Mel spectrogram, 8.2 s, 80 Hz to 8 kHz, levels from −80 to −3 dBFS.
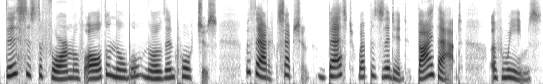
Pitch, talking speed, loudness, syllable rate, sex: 250 Hz, 135 wpm, -20 LUFS, 4.0 syllables/s, female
